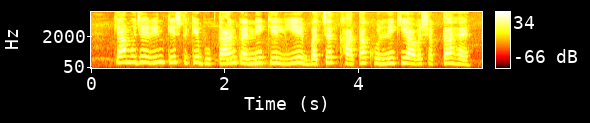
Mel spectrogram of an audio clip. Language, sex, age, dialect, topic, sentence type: Hindi, female, 18-24, Marwari Dhudhari, banking, question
